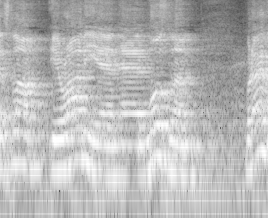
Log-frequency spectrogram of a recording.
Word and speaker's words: Eslam: my name is Islam well it's actually Islam but it's mispronounced by Americans as Islam whether it's Islam or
